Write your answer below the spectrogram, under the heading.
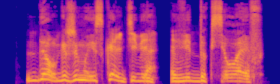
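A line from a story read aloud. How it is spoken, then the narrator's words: Slightly husky, sarcastic man. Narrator (Russian): С легкой хрипотцой и, как ему казалось, пугающей язвительностью произнес незнакомый бандит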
